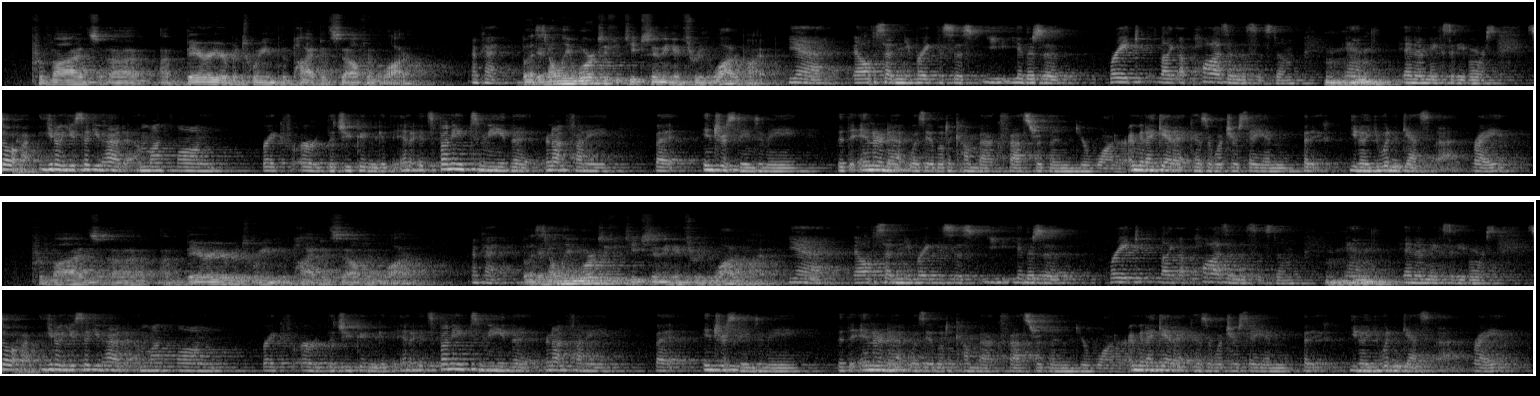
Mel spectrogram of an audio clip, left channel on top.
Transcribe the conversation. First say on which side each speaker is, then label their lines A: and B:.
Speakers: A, on the left (about 65°); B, on the left (about 40°).
A: provides uh, a barrier between the pipe itself and the water.
B: Okay.
A: But
B: I see.
A: it only works if you keep sending it through the water pipe.
B: Yeah, And all of a sudden you break the system. You, you, there's a break, like a pause in the system,
A: hmm
B: and and it makes it even worse. So,
A: Yeah.
B: uh, you know, you said you had a month long break for or that you couldn't get the. internet. it's funny to me that, or not funny, but interesting to me that the internet was able to come back faster than your water. I mean, I get it because of what you're saying, but it, you know, you wouldn't guess that, right?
